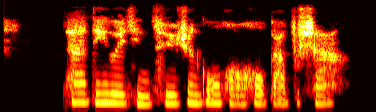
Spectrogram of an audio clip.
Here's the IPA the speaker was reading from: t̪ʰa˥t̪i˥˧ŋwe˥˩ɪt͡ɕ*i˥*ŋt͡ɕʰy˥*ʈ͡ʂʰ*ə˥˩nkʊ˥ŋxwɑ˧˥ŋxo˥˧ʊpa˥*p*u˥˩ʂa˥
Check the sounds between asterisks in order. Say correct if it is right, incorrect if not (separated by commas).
incorrect, incorrect, correct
